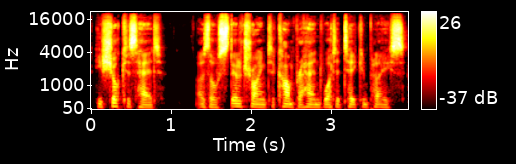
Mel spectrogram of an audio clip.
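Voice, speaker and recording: A man's voice: on the low side, fairly even intonation, normal speed, fairly bright tone. A man reading a short story as narrator, in scripted narration.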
